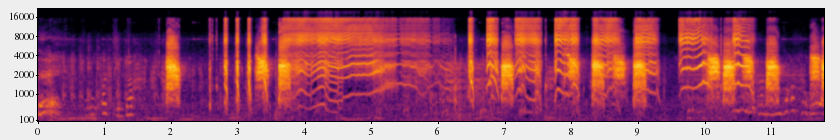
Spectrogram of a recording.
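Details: Laughingthrush in full song: a long, rich, warbling phrase that dips and swoops, followed by rapid clusters of short, harsh, bright notes, repeated in uneven bursts.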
